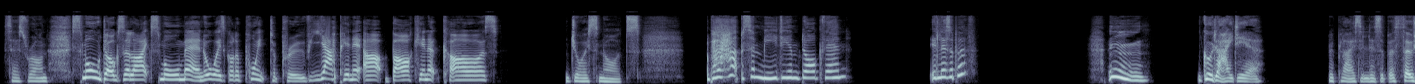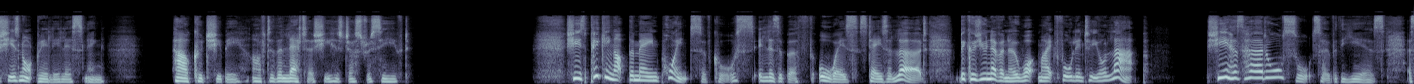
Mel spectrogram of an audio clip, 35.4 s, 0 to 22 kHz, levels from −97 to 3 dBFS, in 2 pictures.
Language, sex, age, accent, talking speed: English, female, 50-69, British, 135 wpm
